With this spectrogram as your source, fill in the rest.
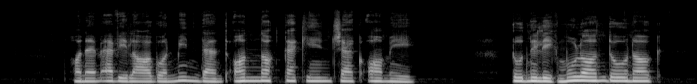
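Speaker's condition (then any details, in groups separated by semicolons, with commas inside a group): No condition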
